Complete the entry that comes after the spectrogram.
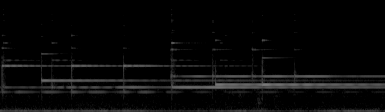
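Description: Long hollow metal wind chime tubes are held up by the top while the other hand taps the tubes and swings the clapper. Bright, bell-like strikes ring out one after another, and their clear tones overlap and sustain into a long shimmering wash.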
